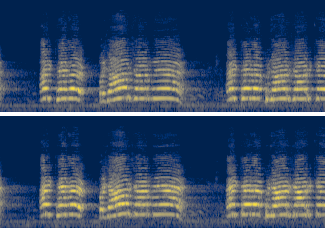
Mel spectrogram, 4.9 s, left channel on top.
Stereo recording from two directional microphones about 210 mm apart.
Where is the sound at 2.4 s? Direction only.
20° right (ahead or behind).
